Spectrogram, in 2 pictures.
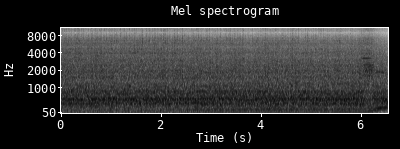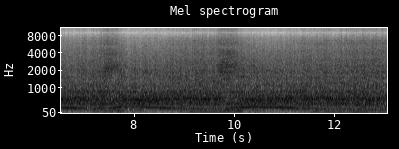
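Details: Car that sat on bad fuel, running on fresh fuel after the tank was drained and the filter refitted: even, steady idle, then three clean throttle blips rising and falling smoothly; running healthy, no stumble.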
